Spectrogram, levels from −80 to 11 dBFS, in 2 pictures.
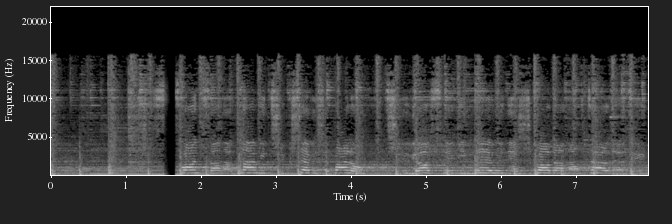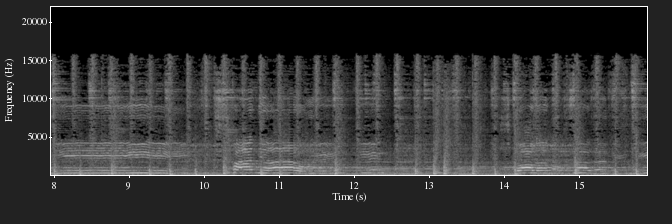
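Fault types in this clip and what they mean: Call audio freeze: Around 1.49 to 1.67 s the sound hangs on its last bit for about 160 ms, tails off into roughly 60 ms of silence, then carries on where it stopped with nothing lost. That's likely packets held up in transit, leaving the jitter buffer empty.
Jitter buffer speed-up: From 9.66 to 11.05 s the buffer was holding more than it wanted, so it trimmed tiny pitch-period slices again and again, around 70 ms in total. The audio plays at about 105% speed, same pitch, slightly rushed.
Short stall from a late packet: At 11.08 to 11.13 s a packet wasn't there in time, so the receiver stretched the current sound for 28 ms until it showed up. Nothing goes missing, but that sound lingers a touch with a faint buzz or dip.
Short concealed packet loss: Right after, from 11.15 to 11.21 s, about 80 ms of audio never arrived. The receiver papered over it with 39 ms of continued sound, so you hear a quick smear or wobble, and the delay drops by roughly 40 ms.
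Jitter buffer slow-down: Between 11.85 and 12.51 s the buffer built its reserve back up by repeating single pitch periods, adding 37 ms. Playback drops to about 96% speed at unchanged pitch, so sounds get drawn out, maybe with a slight warble.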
